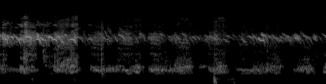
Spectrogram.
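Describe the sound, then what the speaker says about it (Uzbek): Large roosters on a poultry farm cluck and call in a dense, continuous flock chorus, with a few louder, sharper calls rising out of the steady noise. "Mana bular esa bobo xo'rozlar."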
